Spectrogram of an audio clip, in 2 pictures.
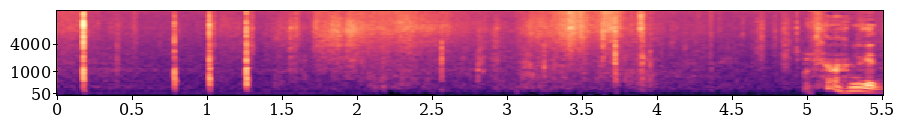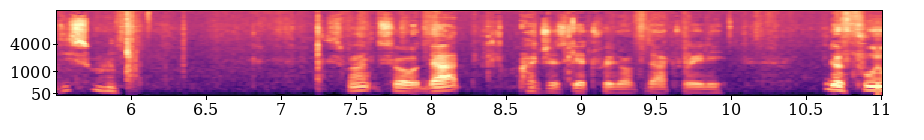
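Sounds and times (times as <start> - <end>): soft rustling and scraping: 1.5 - 10.4.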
